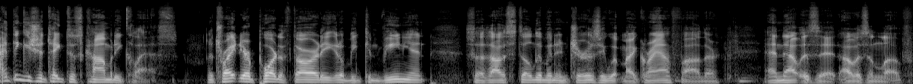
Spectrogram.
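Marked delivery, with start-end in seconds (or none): none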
